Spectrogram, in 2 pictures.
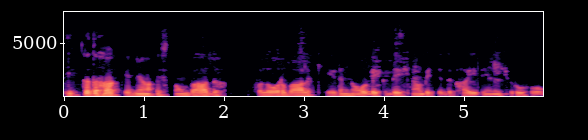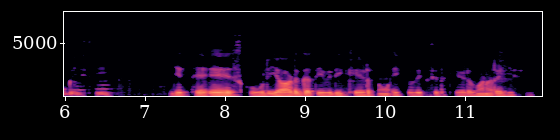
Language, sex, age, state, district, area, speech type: Punjabi, male, 18-30, Punjab, Fatehgarh Sahib, rural, read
